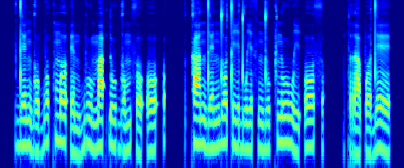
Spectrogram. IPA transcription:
d e˧ ŋ ɡ o˨ b o˦ k m ɤ˦ ʔ e˨ m b u˦˨ m a˦ ʔ ɗ u˧ ɡ o˨˦ m θ o˨ ʔ o˧ ʔ | k a˦ n d e˧ n d o˦ t i˧ d w i˧ θ n d u˧ k n u˦ w i˨ ʔ o˦ θ | p r a˨ p ɤ˨ d e˦˨

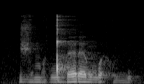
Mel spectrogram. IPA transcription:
ʒ ɛ̤ m ɑ̤ ŋ͡ǃ ṳ ɾ ɛ ɾ ɛ ŋʷ ɛ h ṳ

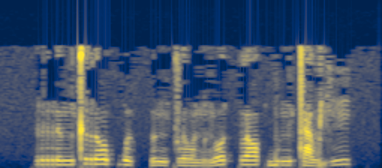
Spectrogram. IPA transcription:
r ɯ˦˥ ŋ t r oː˥˩ p̚ w ɯ˨˩ k̚ ʔ ɯ˨˩ ŋ k l oː˨˩ n ŋ oː˥˩ t̚ p l ɔː˥˩ k̚ b ɯ˦˥ ŋ t a˨˩ w j iː˥˩ k̚

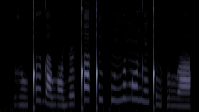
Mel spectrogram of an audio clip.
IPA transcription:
z ũ˩ ǃ ɤ˥ d a˨ w ɔ˩ j ə˞˨ ǃ a˥ ǃ ɨ˥ k ũ˦ ŋʷ ɨ˥ m ɔ̃˥ d ẽ˥ ǃ ɨ˨ ʔ u˨ ŋʷ a˨

